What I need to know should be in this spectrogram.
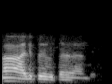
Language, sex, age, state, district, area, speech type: Telugu, male, 30-45, Andhra Pradesh, Kadapa, rural, conversation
